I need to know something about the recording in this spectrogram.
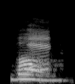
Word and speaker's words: bomb: Bomb. Not bomb, right? It's bomb. Just a B silent.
